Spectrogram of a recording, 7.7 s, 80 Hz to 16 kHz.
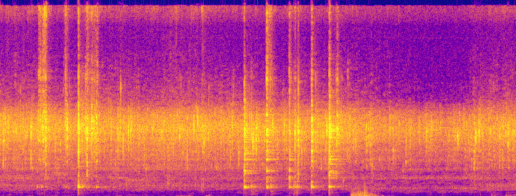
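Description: Fish pieces frying in oily masala gravy in an aluminium pressure-cooker pan, with a steady sizzle. A spoon clinks against the pan several times, quickly in a row from about 3.5 to 5 seconds in, and there is a dull thump just after 5 seconds.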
